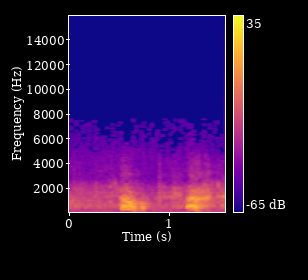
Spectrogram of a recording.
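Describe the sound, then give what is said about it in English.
Two heavy splashes, roughly half a second apart, as two people struggle side by side in the water, over a low steady background wash. “How long we struggled side by side in the water until he spoke to me again, I don't know.”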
